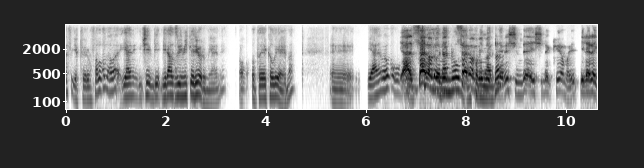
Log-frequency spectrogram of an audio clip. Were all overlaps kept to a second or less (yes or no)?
no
